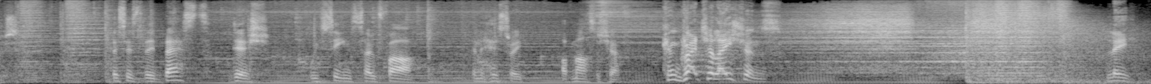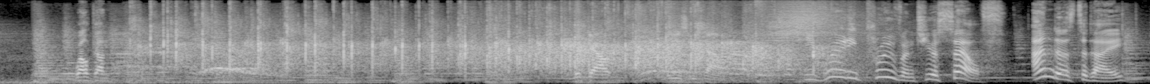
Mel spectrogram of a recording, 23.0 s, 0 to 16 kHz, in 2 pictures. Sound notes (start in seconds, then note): 12.6 cheers and applause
